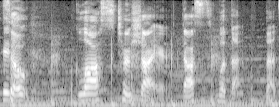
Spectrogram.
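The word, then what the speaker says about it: Gloucestershire: part cuz I just know that's how they pronounced it so gloss to Shire that's what that that says I know I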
